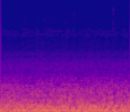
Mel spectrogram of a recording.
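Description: A steady, unbroken wash of brown noise, deep and muffled like white noise with the hiss rolled off, holding an even moderate level throughout with no voices or other sounds.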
